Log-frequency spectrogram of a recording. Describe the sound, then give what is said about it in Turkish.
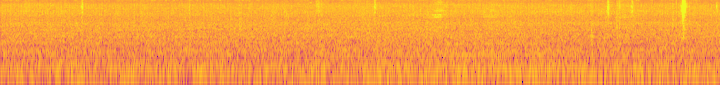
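Steady interior car rumble from a vehicle in motion, with a constant low engine drone and road noise holding an even level throughout, no voices present. “Arabadalar.”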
